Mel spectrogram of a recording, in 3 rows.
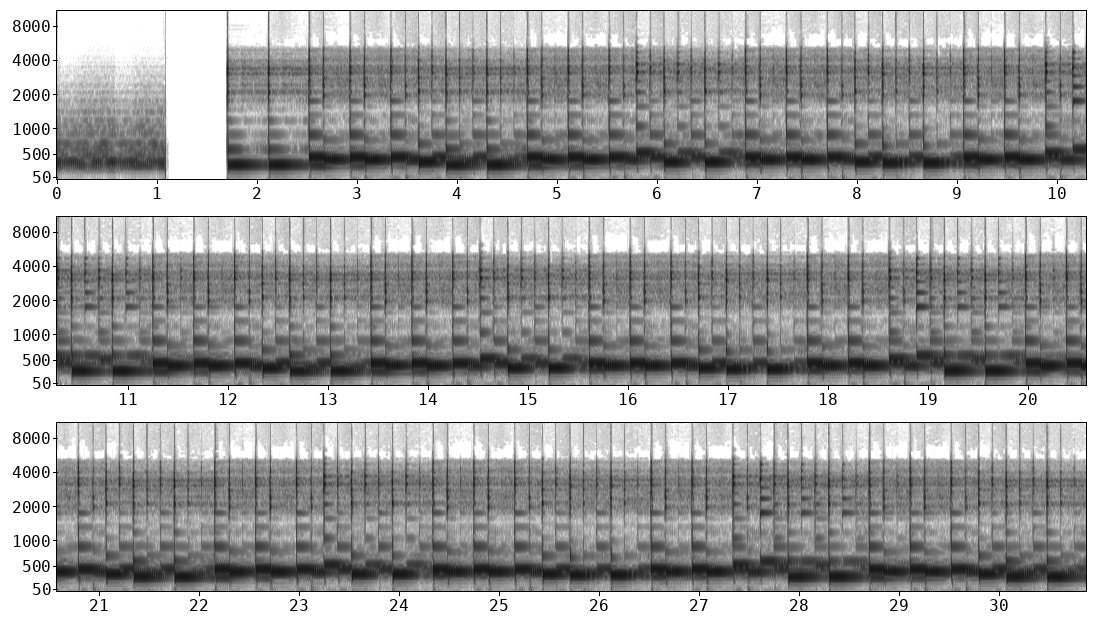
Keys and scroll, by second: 1.0 s.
